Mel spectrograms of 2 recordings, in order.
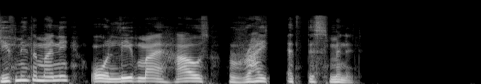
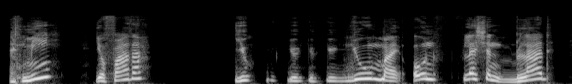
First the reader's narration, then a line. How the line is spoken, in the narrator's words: he stammered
